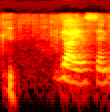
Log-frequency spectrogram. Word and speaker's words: Guyson: And it's pronounced Guyson. Or Guyson? you can say Giason if you want to be fancy.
